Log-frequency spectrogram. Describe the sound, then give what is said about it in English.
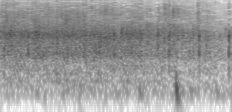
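A socially distanced crowd at a climate change event applauds a speaker for saying "blah, blah, blah", heard in a played recording: a dense, even wash of many hands clapping at once, holding at a strong level throughout with scattered sharper claps poking through. “idiots in a crowd that are all socially distanced, talking about climate change, and they literally applaud her for saying blah, blah, blah.”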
